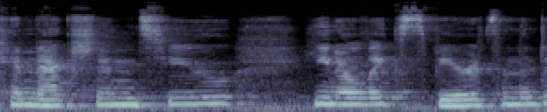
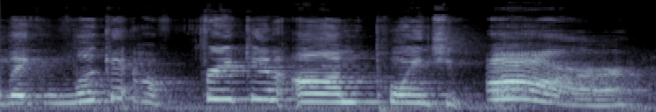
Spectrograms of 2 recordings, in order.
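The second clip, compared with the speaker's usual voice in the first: sung-out, much higher oh my God, slow; delighted; 8 semitones higher than usual. Real, not acted. Reader thrilled by how equal the cards are, sung-out delight. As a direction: let the joy lift your voice into song.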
